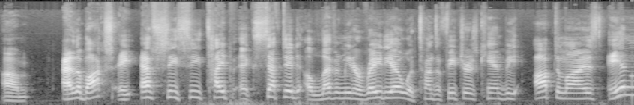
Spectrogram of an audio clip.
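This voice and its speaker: A man giving an unscripted product demo as a radio hobbyist, rambling in a folksy way with bits of trucker slang. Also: fairly high pitch. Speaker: radio hobbyist reviewing gear for viewers.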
